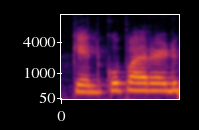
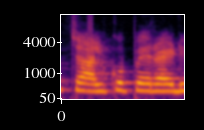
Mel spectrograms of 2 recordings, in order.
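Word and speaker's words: chalcopyrite: Copper पायराइड भी कहा जाता है जिसे, कैल्कोपायराइड भी कहा जाता है, और चाल्कोपेराइड भी इसका नाम कहीं कहीं पर प्रोनाउंस कर दिया जाता है।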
